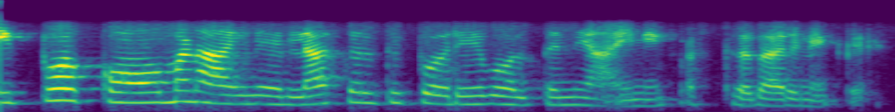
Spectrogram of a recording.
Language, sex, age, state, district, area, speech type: Malayalam, female, 45-60, Kerala, Kozhikode, urban, conversation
